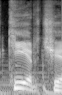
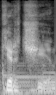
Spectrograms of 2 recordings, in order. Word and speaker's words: Керчи: А нам сказали, так, главное не перепутайте, местные жители очень ревностно относятся к произношению, правильно, в Керчи, а не в Керчи.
